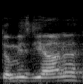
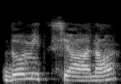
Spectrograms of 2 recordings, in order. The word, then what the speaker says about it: Doana: I say your name do Iana am I saying it right yeah uh it's wait it's doana but um yeah with a more marked um how do you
